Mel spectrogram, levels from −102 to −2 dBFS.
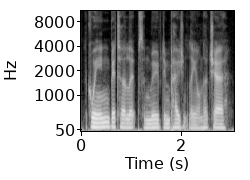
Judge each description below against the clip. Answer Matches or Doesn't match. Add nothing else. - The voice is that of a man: Matches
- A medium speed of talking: Doesn't match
